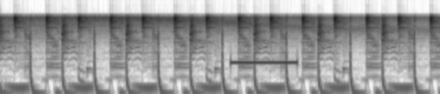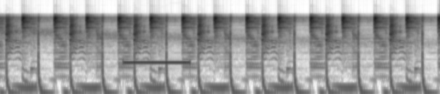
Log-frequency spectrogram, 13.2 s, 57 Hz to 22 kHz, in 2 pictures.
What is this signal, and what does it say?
Ringback tone (Europe, 425 Hz), with noise.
